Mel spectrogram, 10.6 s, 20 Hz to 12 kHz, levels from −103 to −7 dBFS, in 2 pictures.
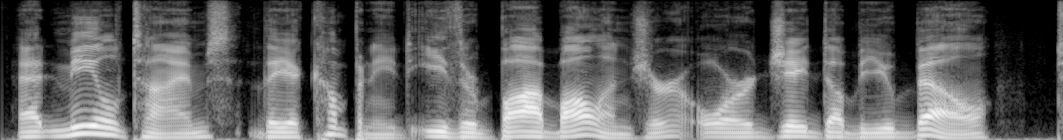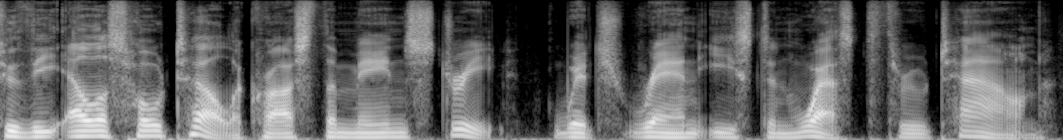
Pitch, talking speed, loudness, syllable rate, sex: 105 Hz, 150 wpm, -21 LUFS, 3.8 syllables/s, male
